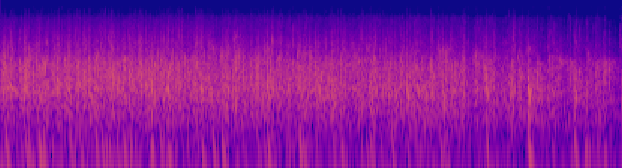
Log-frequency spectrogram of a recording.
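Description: Studio audience applauding, the clapping dying away near the end.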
